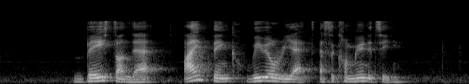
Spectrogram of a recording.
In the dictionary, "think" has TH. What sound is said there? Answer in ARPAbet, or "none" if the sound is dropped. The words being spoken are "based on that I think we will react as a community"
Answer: TH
